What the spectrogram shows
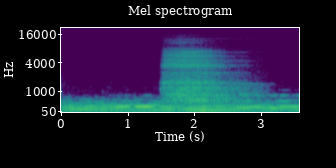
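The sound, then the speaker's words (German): A deep, slow breath drawn in for about a second and a half, then stopping as the breath is held, over a steady low droning background. “Lass uns gemeinsam einen tiefen Atemzug nehmen. Lass uns den Atem kurz anhalten.”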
